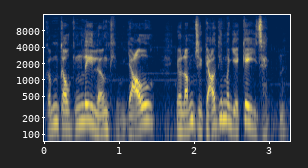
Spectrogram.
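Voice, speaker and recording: A man's voice: mid-range voice, animated, fairly quick, darkish tone, soft background music. A man narrating a scripted audiobook story as a storyteller.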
